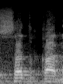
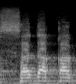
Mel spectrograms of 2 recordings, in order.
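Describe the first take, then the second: First: No vowel follows the middle consonant. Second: A short vowel follows the middle consonant. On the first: The speaker calls it wrong. "सदका न पढ़िए" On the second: The speaker calls it right. "सदका को"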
